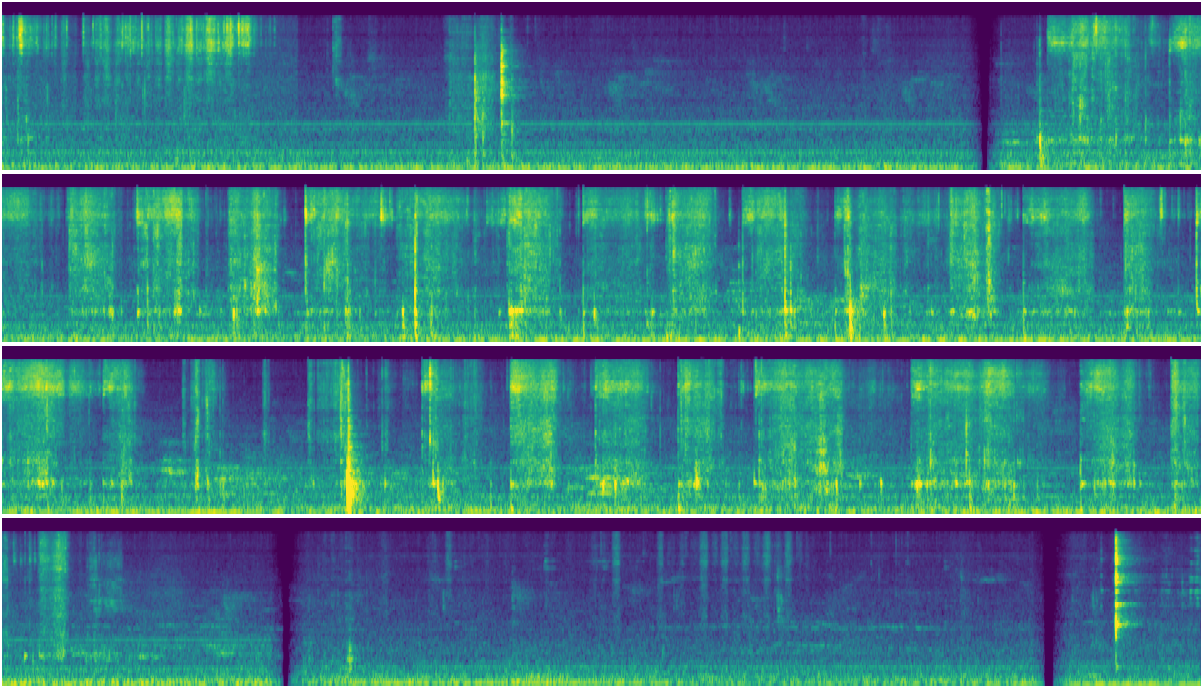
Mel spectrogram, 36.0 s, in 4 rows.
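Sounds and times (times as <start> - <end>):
spatula scraping metal bowl: 7.8 - 19.6, 20.3 - 27.9.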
